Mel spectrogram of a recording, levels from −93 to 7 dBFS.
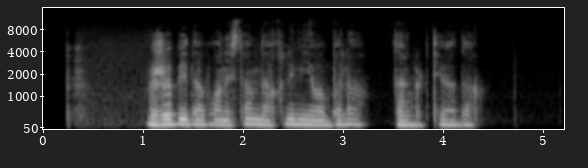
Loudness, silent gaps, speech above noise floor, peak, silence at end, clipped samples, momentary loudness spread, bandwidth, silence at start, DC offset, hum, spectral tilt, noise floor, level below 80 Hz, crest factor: -26 LUFS; none; 46 dB; -8 dBFS; 0.9 s; under 0.1%; 12 LU; 10.5 kHz; 0.35 s; under 0.1%; none; -7.5 dB/octave; -71 dBFS; -72 dBFS; 18 dB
